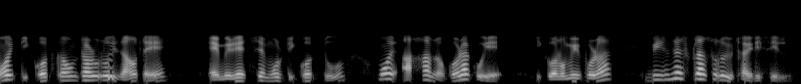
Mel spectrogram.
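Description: Throughout the speech, the Codec 2 vocoder is audible: the voice is rebuilt from pitch, voicing and a spectral envelope rather than its waveform, so it sounds robotic and buzzy. It runs in its highest 3.2 kbit/s mode, with heavy damage, a 300 Hz to 3.7 kHz band and nothing above 3.8 kHz.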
